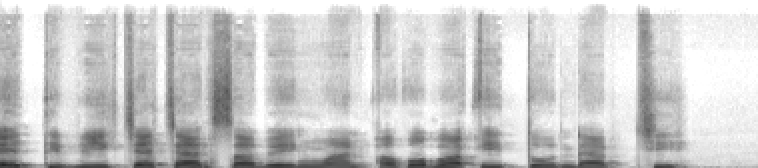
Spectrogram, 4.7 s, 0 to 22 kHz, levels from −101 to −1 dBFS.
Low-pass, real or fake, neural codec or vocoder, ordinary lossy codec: none; fake; codec, 44.1 kHz, 2.6 kbps, SNAC; none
